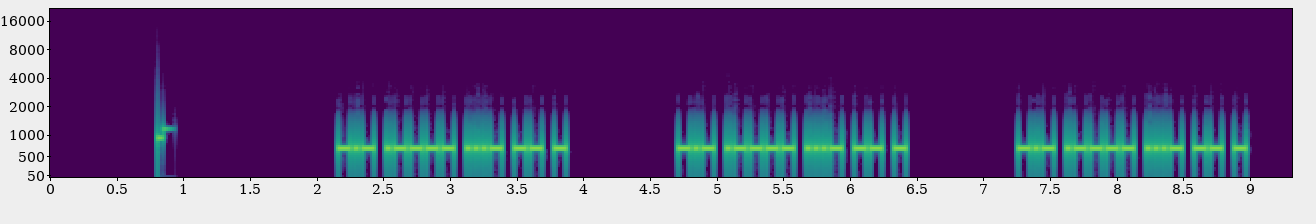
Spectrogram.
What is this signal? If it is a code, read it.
Morse code, heard as a keyed tone, about 40 wpm, 700 Hz. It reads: K1VMT K1VMT K1VMT
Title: Call Signs Repeated 2x - 40wpm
